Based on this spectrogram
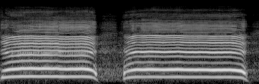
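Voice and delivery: hammed-up high sobbing; mock crying wail. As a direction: wail over the hairdryer noise, hammed-up. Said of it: "she's crying".

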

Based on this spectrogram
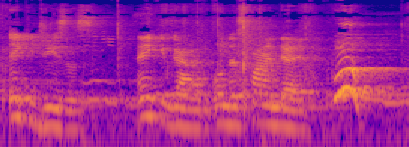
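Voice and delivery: normal talking voice

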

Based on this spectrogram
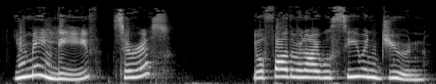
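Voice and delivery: high, loud, haughty scolding; stern, disdainful mother. A narrator's reading. Mother scolding her crying son about decorum, haughtily. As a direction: scold him from a great height.

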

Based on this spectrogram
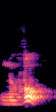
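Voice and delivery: French "nouveau", weight on "veau"; last-syllable stress. Shown as a demonstration. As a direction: demonstrate "nouveau" stressed at the end. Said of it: "Another word".

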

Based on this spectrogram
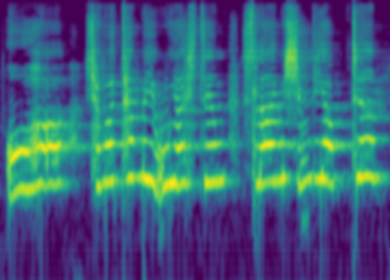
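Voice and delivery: high, loud excited exclamation; thrilled shout. Acted. Child thrilled that her slime is finally done, shouting high. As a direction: burst out with joy at the finished slime.

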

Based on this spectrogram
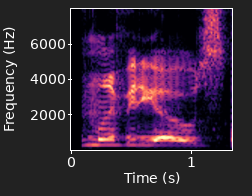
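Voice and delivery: slow, loud silly voice; annoying put-on voice. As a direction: lightly put on an annoying voice, drawing it out. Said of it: "Sorry if that voice is annoying".

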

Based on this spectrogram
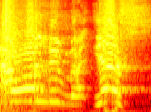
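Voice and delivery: high, loud voice; heated interruption. Acted. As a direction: shout over the others. Shouting over friends in quarrel.

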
